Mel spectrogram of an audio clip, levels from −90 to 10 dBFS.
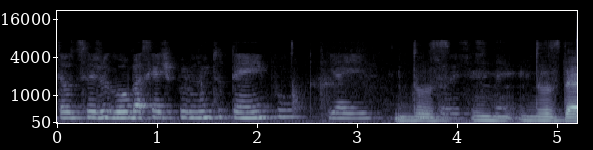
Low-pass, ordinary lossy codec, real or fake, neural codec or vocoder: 7.2 kHz; none; real; none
